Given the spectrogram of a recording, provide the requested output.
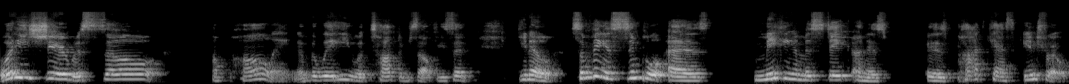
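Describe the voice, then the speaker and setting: Using a plain, everyday voice, a woman speaks at a fairly high pitch with lively intonation and a moderate pace. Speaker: life coach and podcast host. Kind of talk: coaching podcast monologue. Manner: conversational, encouraging.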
